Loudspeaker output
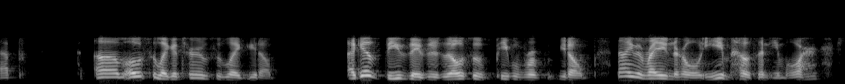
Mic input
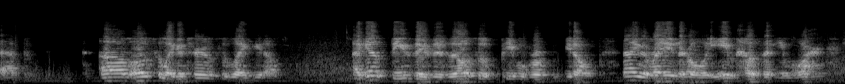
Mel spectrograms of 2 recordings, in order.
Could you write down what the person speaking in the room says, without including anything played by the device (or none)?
none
